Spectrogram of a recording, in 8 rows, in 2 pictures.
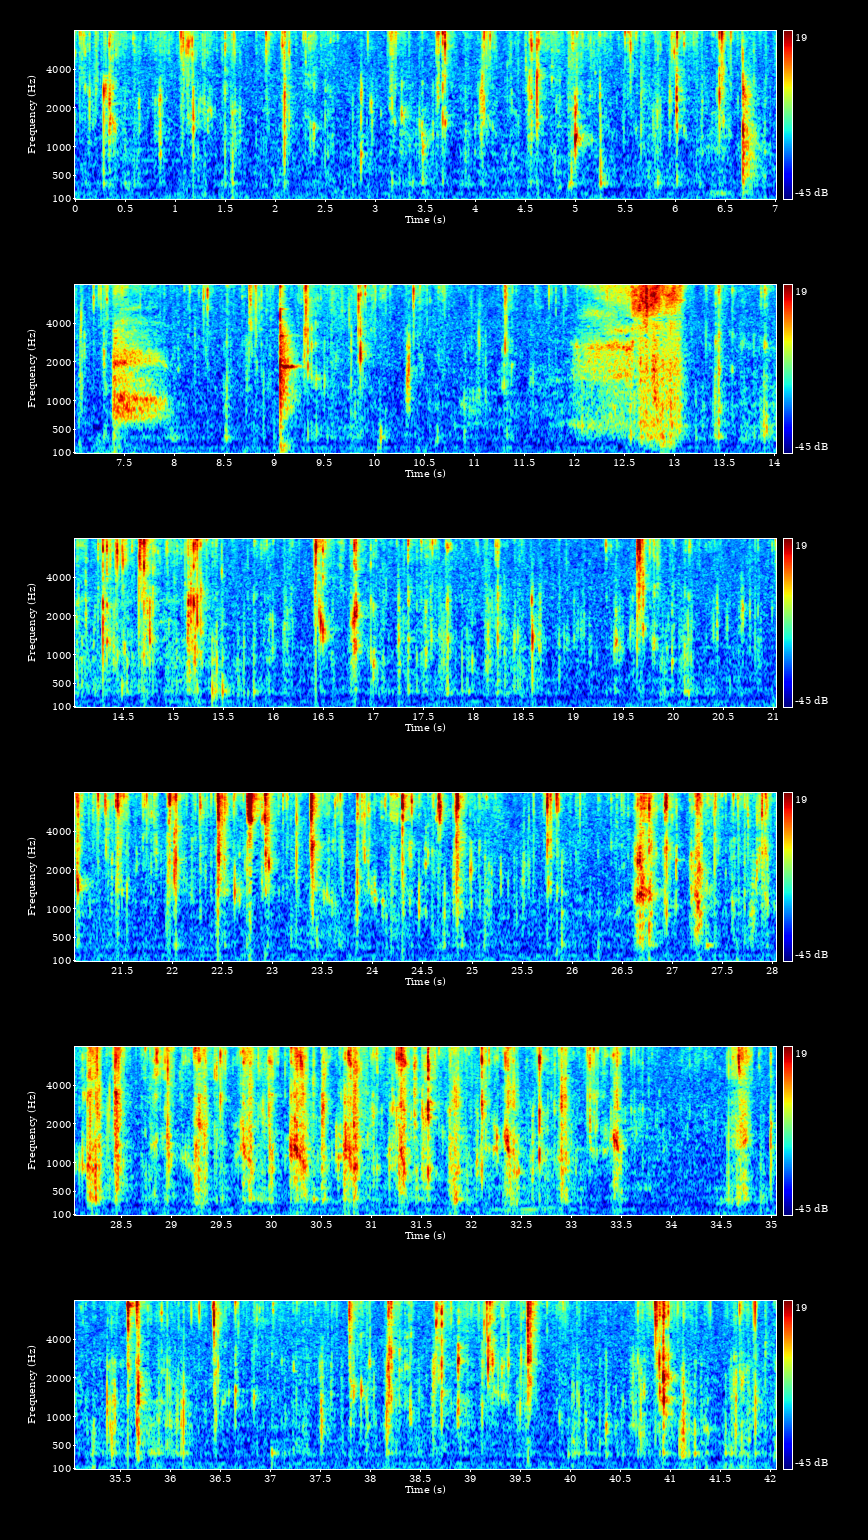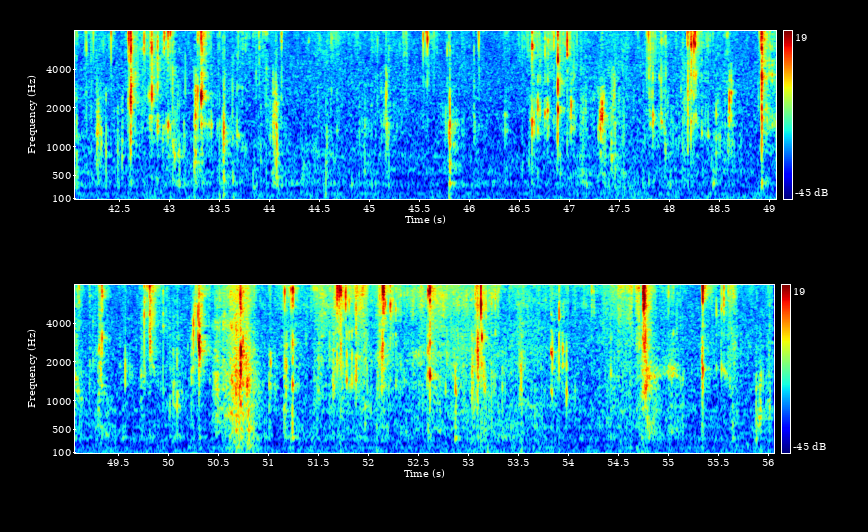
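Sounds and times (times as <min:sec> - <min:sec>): chewing and biting meat: 0:13.2 - 0:56.0.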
